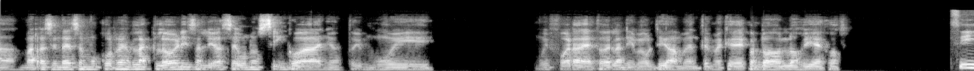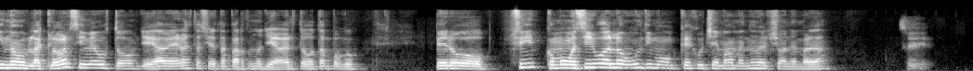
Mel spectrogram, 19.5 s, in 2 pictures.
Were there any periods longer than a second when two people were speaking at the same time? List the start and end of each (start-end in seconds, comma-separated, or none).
none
